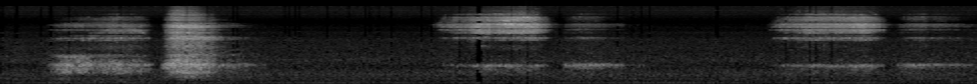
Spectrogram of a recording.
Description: Snoring sounds noise. For stress relief or reducing and sleep.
